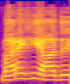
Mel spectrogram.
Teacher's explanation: முதல் சொல்லின் இறுதியில் உள்ள கு என்னும் எழுத்து கீ என்று வந்து ஒலிக்கிறது. இவ்வாறு முழுமையாக ஒரு மாத்திரை அளவில் ஒலிக்காமல் அரை மாத்திரை அளவாக குறைந்து ஒலிக்குது.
